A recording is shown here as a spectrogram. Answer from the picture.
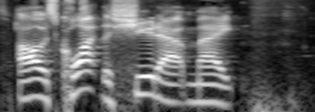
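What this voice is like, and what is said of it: Put-on thick Australian accent. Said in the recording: “the guy's got a thick Australian accent”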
